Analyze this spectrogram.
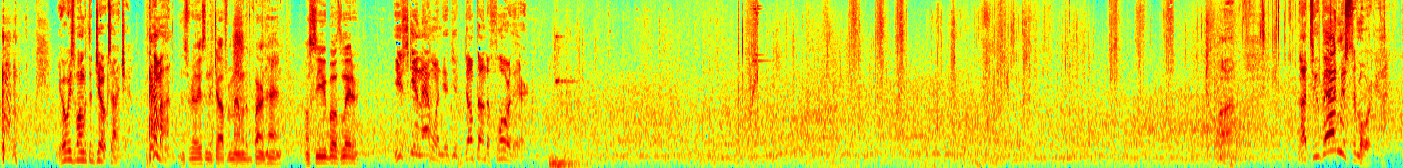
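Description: An older man answers gruffly, close by.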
